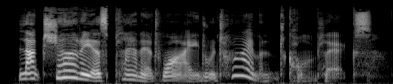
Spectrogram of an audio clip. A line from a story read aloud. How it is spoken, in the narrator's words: the warden interrupted haughtily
